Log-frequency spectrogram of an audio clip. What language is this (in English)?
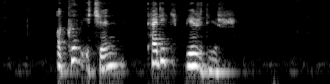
Turkish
